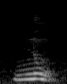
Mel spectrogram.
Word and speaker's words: nous: So we in French is called nous.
